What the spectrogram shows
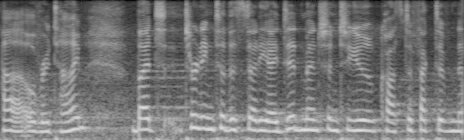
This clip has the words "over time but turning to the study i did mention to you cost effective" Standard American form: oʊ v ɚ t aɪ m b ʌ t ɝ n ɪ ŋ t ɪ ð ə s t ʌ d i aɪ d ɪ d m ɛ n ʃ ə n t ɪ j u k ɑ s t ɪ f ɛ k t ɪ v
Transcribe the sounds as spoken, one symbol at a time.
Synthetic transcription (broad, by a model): oʊ v ɚ t aɪ m b ʌ t ɝ n ɪ ŋ t ɪ ð ə s t ʌ d i aɪ d ɪ d m ɛ n ʃ ə n t ɪ j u k ɑ s t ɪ f ɛ k t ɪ v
